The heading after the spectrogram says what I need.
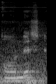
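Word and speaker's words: honest: नेक्स्ट है एन ऑनेस्ट मैन, ऑनेस्ट है, एच यहाँ पे साइलेंट है, लिखा तो जो गया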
